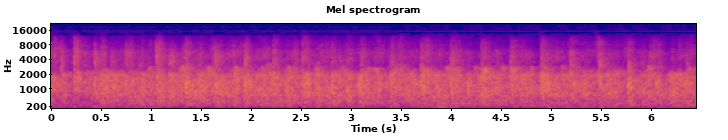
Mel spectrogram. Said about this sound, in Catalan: Un fort aplaudiment.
